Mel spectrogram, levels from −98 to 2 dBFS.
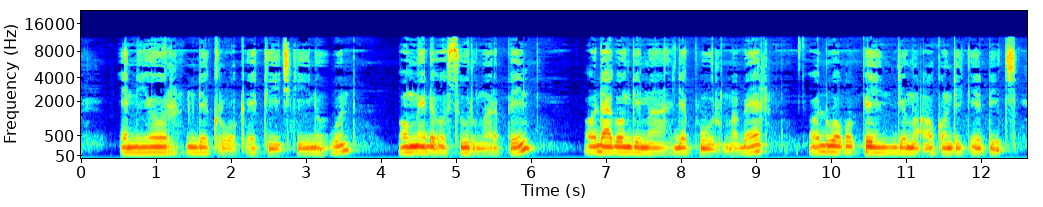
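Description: The speech was likely carried through low-delay AAC compression at around 32 kbps, whose short frames resolve pitch harmonics poorly, leaving the voice rough and grainy throughout. Lost AAC frames were patched by concealment from the last good spectrum, giving a brief smeared, noisy blip at 0.40 s, a longer phasey 120 ms patch from 3.19 to 3.39 s just after "ndikruok e tich kiin", and another 40 ms smear at 12.15 s.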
